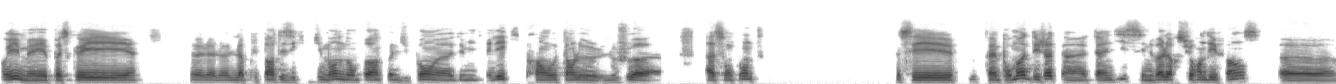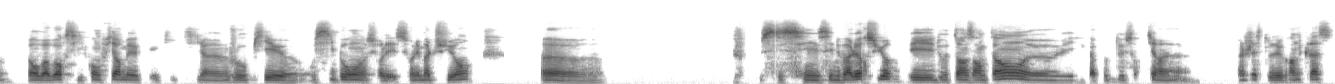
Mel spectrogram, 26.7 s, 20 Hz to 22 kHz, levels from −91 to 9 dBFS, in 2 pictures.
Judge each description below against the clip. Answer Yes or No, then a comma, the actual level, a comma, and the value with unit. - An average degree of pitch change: No, narrow, 2.1 semitones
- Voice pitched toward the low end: Yes, low, 110 Hz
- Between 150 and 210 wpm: Yes, average, 190 wpm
